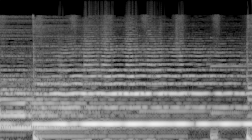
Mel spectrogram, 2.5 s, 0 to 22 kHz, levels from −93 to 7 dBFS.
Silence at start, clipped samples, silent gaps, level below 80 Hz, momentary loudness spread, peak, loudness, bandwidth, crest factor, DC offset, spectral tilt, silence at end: 0 s; 3%; none; -32 dBFS; 6 LU; 0 dBFS; -7 LUFS; 13 kHz; 6 dB; under 0.1%; -5 dB/octave; 0 s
